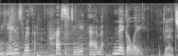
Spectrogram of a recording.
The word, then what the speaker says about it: Naegeli: With us now is Andy Presti, and he is with Presti and Naegeli. That's correct. You pronounced it correctly.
